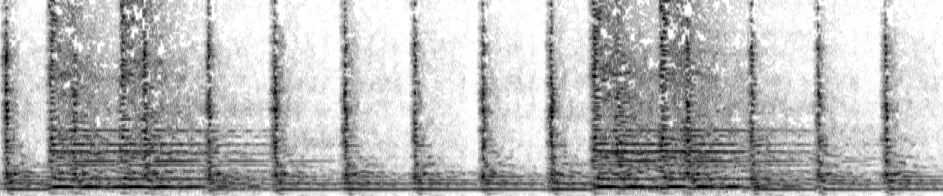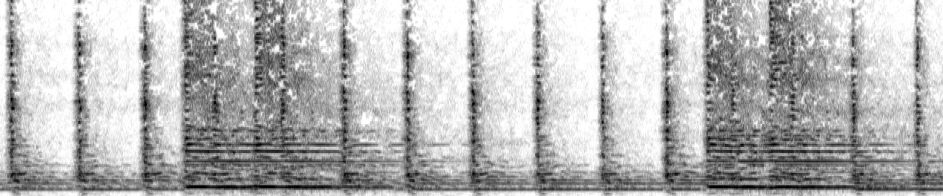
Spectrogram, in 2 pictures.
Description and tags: I have some ideas of making some new AND useful sounds, all based on latex local Micro resonance.
development, sounds, new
